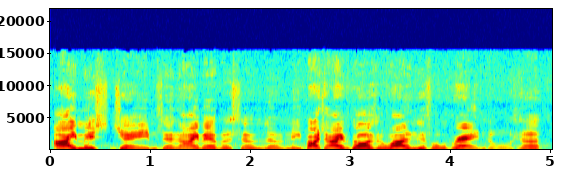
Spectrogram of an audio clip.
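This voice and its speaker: A man's voice: mid-range voice, animated, normal speed, fairly bright tone, a little hiss or hum, lightly acted. A man with a younger voice faking an old British grandfather, rambling and stammering through tall tales in improvised role-play. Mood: fond, wistful.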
